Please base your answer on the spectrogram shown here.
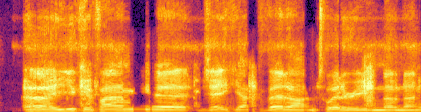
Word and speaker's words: Iacovetta: You can find me at Jake Yakavetta on Twitter, even though none of y'all can fucking spell it or say it right.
